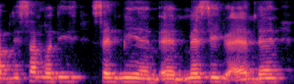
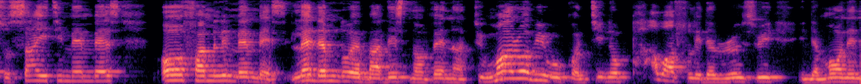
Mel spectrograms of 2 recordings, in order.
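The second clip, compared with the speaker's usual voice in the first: ordinary talk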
